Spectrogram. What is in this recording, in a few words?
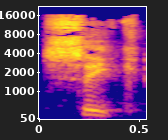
pronunciation en seek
